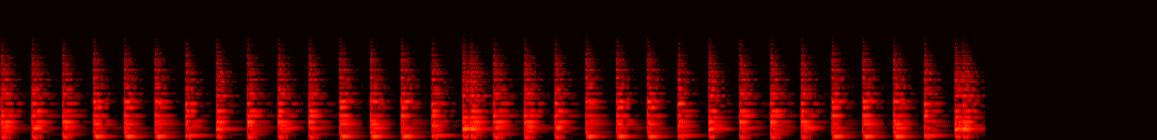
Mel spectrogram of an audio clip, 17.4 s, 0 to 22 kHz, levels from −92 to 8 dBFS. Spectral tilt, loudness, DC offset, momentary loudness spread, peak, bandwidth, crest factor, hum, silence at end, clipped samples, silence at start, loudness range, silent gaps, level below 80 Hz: -6.5 dB/octave; -49 LUFS; under 0.1%; 5 LU; -32 dBFS; 8.4 kHz; 18 dB; none; 2.6 s; under 0.1%; 0 s; 2 LU; none; -78 dBFS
